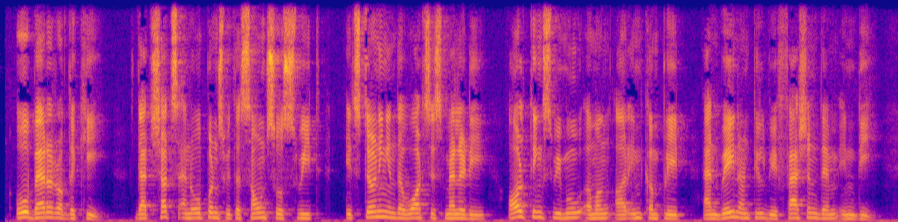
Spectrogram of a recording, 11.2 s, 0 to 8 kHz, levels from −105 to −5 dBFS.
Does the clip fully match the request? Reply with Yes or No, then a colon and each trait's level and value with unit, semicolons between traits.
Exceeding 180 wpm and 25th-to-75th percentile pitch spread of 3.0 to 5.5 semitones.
No: average, 190 wpm; narrow, 2.5 semitones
